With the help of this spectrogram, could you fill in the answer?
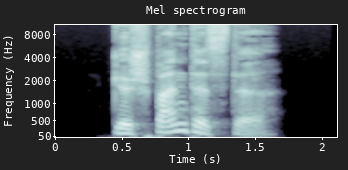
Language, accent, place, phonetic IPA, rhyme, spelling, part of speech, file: German, Germany, Berlin, [ɡəˈʃpantəstə], -antəstə, gespannteste, adjective, De-gespannteste.ogg
- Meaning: inflection of gespannt: 1. strong/mixed nominative/accusative feminine singular superlative degree 2. strong nominative/accusative plural superlative degree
